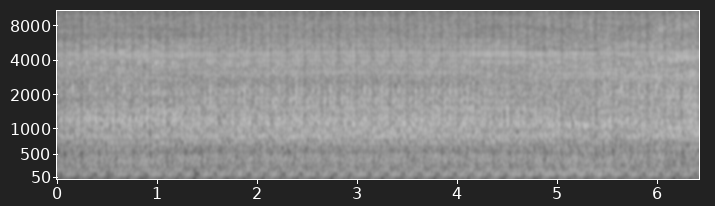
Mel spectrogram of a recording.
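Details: BMW E60 with M57 diesel at idle: constant metallic chatter sits above the diesel clatter without fading; a noisy timing chain.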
